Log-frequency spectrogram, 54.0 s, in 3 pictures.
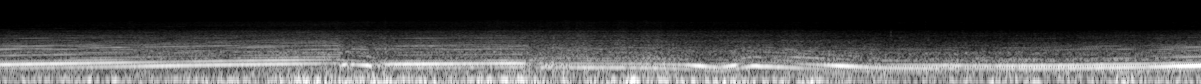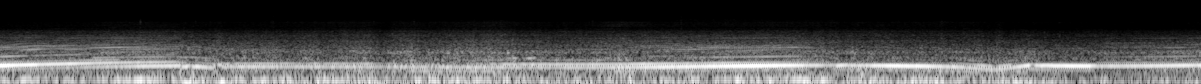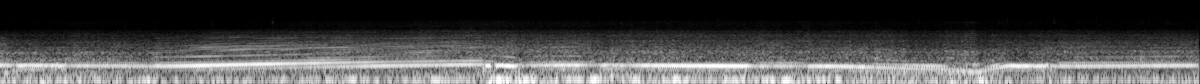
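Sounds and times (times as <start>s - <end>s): car engine revving hard: 0.0s - 12.2s, 15.7s - 22.0s, 23.3s - 31.8s, 33.5s - 49.3s
road noise: 0.0s - 54.0s.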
